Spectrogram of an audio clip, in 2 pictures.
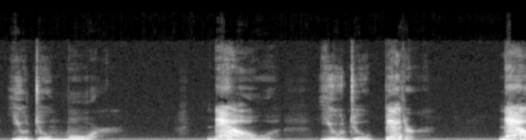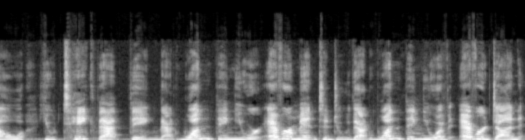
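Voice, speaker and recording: Hypnotic self-help narrator, played by a woman, high clear-cut bright tone, deliberate incantatory phrasing, quietly ominous podcast comedy. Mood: insistent, menacing. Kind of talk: mock inspirational reading.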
